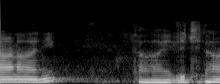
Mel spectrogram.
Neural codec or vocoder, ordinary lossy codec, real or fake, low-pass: codec, 16 kHz, 2 kbps, X-Codec, HuBERT features, trained on LibriSpeech; none; fake; none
